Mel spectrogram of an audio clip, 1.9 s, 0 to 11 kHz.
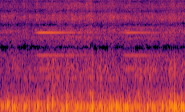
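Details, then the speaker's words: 2000 Volvo V70 AWD turbo with the ETS light on: deep idle surging and sagging, rpm jumping around; the ETM throttle module is suspected, with no code found by a basic scanner, before a contactless ETM modification. "You can hear it idle and rough. You can see the idle jumping around on it."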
